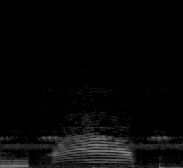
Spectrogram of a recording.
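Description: A blue-eyed cat in a village gives a single drawn-out meow, fairly close and clear, framed by faint background noise before and after.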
